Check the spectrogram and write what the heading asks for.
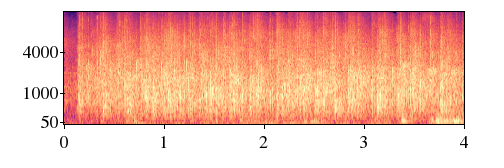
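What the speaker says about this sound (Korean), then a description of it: "큰 박수로 환영해 주세요" A studio audience claps loudly and steadily to welcome a guest onto a television startup show, a dense continuous wash of applause with no talking.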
